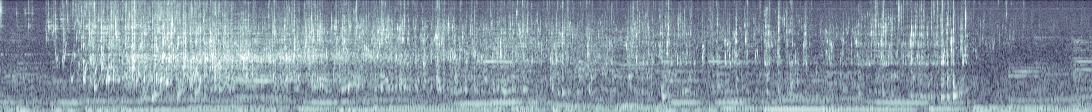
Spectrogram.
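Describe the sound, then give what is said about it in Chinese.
Hand-shaken milk tea pours steadily into a cup for several seconds as the final step of making it, a continuous splashing trickle, with soft background music playing underneath. “好了，把奶茶倒进杯子里就大功告成了。”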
